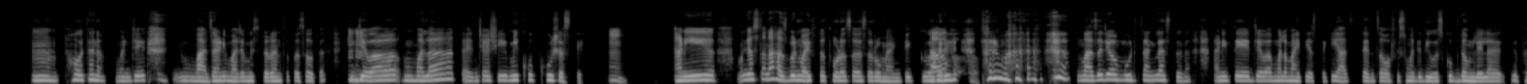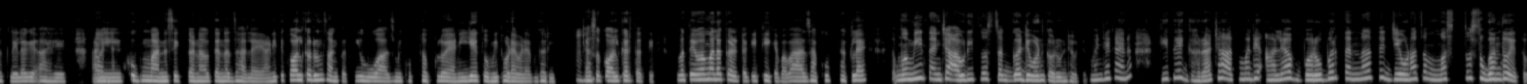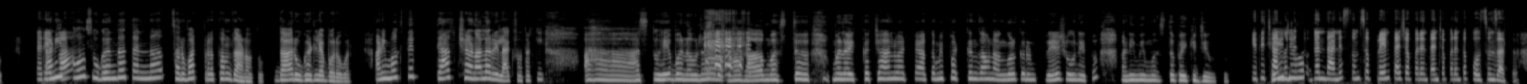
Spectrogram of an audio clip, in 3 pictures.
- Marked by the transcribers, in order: laughing while speaking: "होतं ना म्हणजे माझं आणि माझ्या मिस्टरांचं तसं होतं की"; tapping; laughing while speaking: "वगैरे, तर मग माझं जेव्हा … माहिती असतं की"; other background noise; joyful: "आहा! आज तू हे बनवलं … मी मस्तपैकी जेवतो"; chuckle; in English: "फ्रेश"
- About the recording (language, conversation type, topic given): Marathi, podcast, खाण्यातून प्रेम आणि काळजी कशी व्यक्त कराल?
